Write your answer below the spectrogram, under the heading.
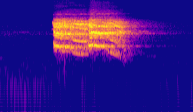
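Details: Bekisar (junglefowl hybrid), a rare fowl: a single harsh, high-pitched crow about a second long, rising sharply then trailing off, in an otherwise quiet setting.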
